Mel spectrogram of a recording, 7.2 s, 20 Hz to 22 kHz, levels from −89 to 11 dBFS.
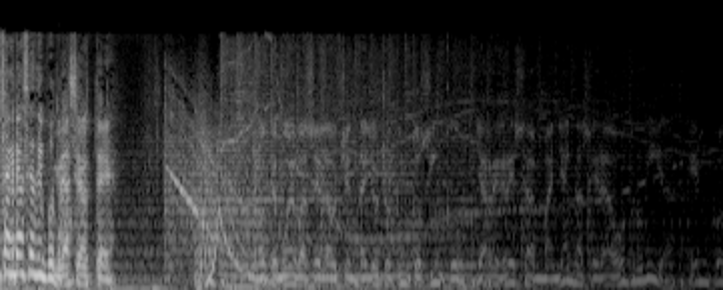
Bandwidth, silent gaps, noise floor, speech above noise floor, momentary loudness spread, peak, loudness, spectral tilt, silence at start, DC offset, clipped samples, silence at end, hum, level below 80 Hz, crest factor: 14 kHz; none; -61 dBFS; 42 dB; 26 LU; -2 dBFS; -20 LUFS; -4.5 dB/octave; 0 s; under 0.1%; under 0.1%; 2.45 s; none; -46 dBFS; 22 dB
